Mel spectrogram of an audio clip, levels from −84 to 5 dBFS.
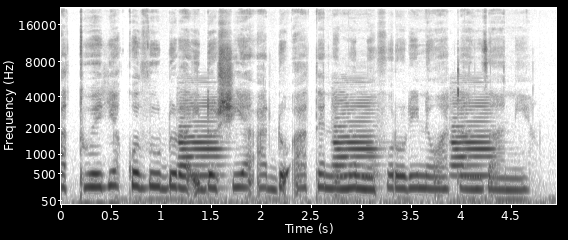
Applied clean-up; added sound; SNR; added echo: none; Wind instrument, woodwind instrument; 2 dB; none.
